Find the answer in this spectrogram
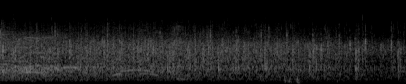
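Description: A large audience applauding, with a few voices calling out near the start; the applause gradually dies down.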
